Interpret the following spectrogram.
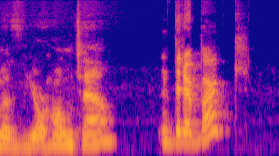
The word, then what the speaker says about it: Drøbak: Drøbak. Say that again. Drøbak.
